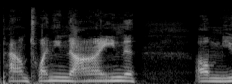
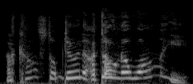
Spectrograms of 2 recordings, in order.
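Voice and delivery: high, softer helpless whine; annoyed put-on voice; 10 semitones higher, 5 dB quieter than usual. Shown as a demonstration. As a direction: go high and small in mock exasperation. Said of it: "I'm doing that voice".

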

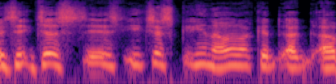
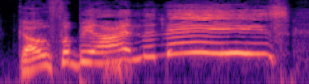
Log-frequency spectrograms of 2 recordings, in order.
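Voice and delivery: squealing excited; slower than usual. Shown as a demonstration. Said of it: "and I go for behind the knees".

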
